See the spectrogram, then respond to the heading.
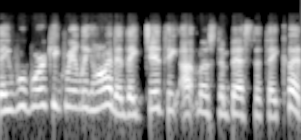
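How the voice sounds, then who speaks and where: Someone with an American accent speaks at a fairly quick pace against a quiet background. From United States. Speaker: business consultant. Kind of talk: panel discussion.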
